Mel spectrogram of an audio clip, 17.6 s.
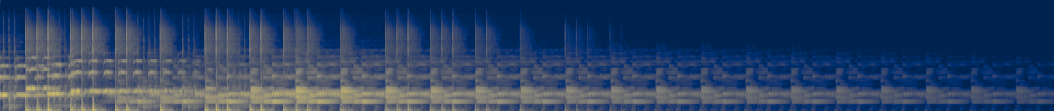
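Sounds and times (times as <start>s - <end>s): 
80 BPM music construction kit: 0.0s - 10.4s.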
